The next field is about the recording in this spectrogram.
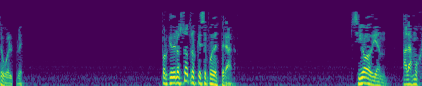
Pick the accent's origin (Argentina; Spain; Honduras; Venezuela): Argentina; Me avergüenza como argentino que hayamos llegado a esta situación.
